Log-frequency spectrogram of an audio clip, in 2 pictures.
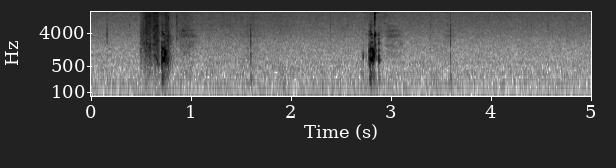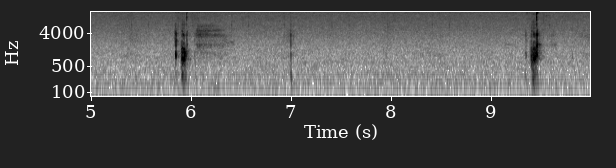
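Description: Four sharp, brief hiccup sounds spaced a few seconds apart in a quiet room; newborn hiccups.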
